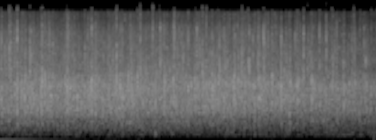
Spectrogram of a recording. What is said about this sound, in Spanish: Dale un aplauso, dale un aplauso.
